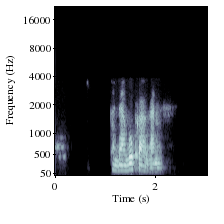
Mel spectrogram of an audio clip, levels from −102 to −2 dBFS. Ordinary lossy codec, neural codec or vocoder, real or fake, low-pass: Opus, 24 kbps; none; real; 3.6 kHz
